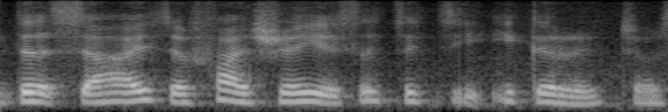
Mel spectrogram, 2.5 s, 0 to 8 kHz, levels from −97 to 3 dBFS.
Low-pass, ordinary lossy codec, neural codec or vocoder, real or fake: none; none; codec, 16 kHz, 0.8 kbps, ZipCodec; fake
